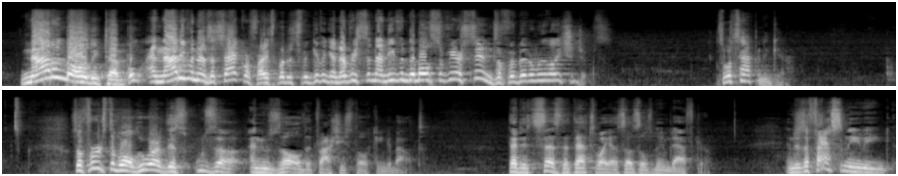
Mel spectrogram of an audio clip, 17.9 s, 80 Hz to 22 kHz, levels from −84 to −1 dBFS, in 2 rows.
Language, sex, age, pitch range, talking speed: English, male, 50-69, 135-215 Hz, 200 wpm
